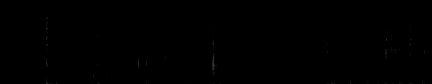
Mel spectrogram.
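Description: Near silence broken by about half a dozen faint small clicks, the loudest about half a second in. They come from a screwdriver working the terminal screws of an old double socket as its wires are freed.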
